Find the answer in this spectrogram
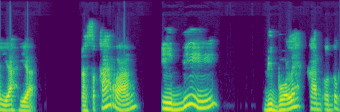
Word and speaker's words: Jahja: dulu adalah seperti ini Jahja tapi dibacanya Yahya Nah sekarang ini dibolehkan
